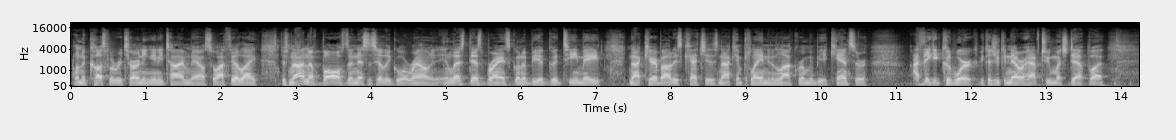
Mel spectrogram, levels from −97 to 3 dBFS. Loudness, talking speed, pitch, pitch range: -18 LUFS, 250 wpm, 105 Hz, 100-110 Hz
